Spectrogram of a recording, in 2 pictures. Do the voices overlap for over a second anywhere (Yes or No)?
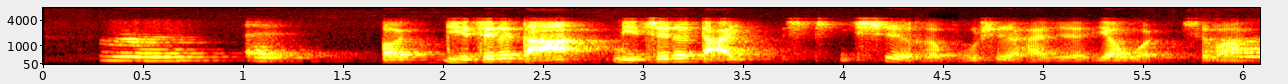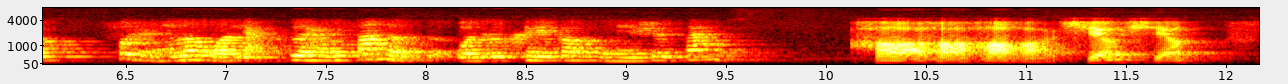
No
